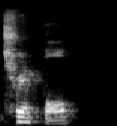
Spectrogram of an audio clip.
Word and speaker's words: tripel: So as you can imagine, triple, which it's actually spelled T-R-I-P-E-L, but we pronounce it triple as a triple, like a triple in baseball, is the strongest one.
